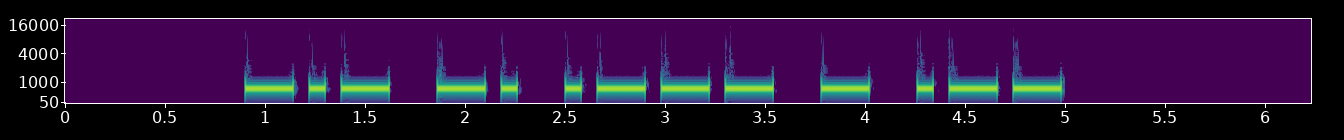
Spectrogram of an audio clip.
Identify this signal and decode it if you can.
Morse code, heard as a keyed tone, about 15 wpm, 700 Hz. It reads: KNJTW
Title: Code Groups - 5 Letter:Numbers - 15wpm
